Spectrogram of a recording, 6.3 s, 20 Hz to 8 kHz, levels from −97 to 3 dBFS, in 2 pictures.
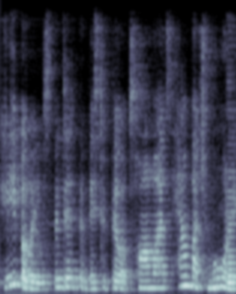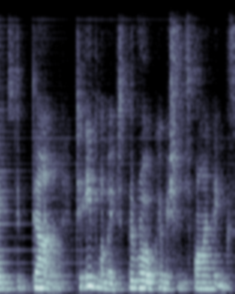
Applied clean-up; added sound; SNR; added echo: neural mask model DeepFilterNet 3.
